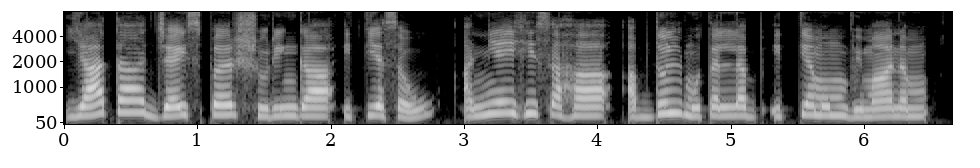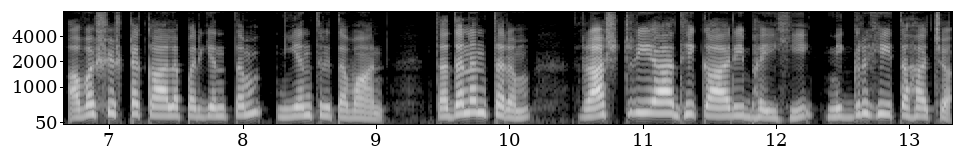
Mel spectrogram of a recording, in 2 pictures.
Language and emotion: Sanskrit, neutral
